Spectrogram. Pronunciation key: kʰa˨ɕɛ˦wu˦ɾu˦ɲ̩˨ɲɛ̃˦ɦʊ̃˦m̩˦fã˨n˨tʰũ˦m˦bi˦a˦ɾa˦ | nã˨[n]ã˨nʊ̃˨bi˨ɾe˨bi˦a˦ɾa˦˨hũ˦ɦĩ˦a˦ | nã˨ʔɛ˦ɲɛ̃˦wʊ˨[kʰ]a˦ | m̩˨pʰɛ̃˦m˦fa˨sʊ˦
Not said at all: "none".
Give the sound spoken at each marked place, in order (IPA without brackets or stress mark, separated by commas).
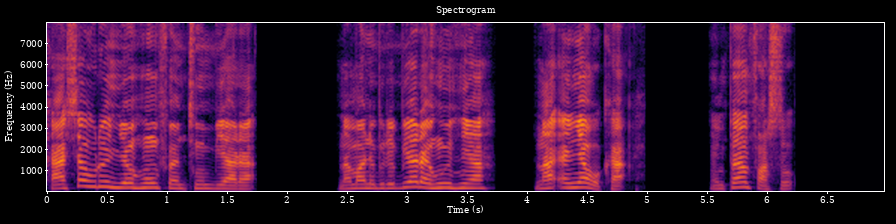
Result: m, kʰ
